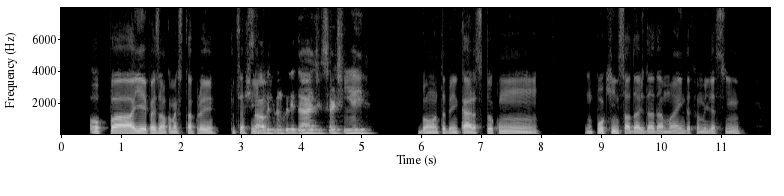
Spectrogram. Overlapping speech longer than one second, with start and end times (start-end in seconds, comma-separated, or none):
none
